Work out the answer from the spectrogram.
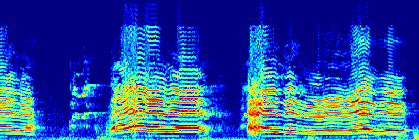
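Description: Husky puppy howling in high, wavering cries: one cry ends just after the start, then two long cries follow with short pauses between them. The puppy is shut in a crate and crying to be let out.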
